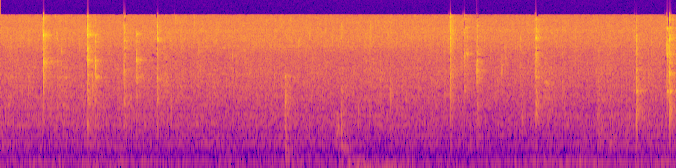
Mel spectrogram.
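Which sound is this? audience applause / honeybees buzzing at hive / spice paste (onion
spice paste (onion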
